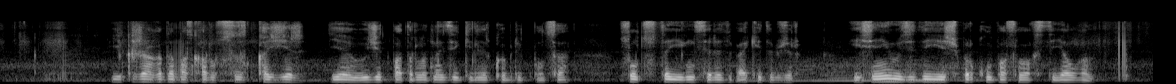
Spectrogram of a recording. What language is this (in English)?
Kazakh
